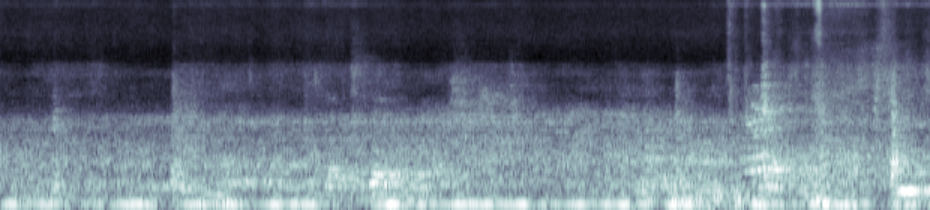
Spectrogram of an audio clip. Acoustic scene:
elevator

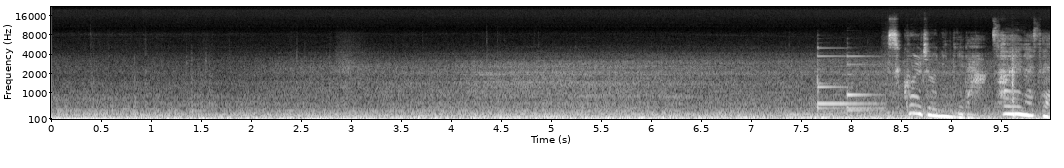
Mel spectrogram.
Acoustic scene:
car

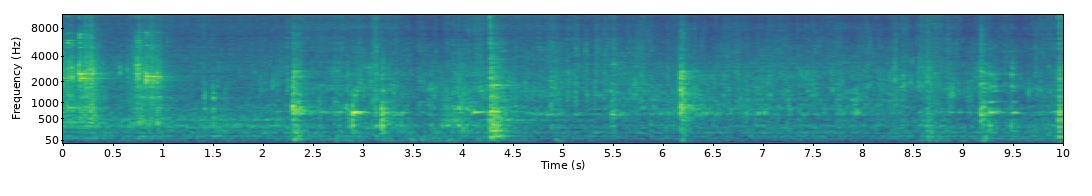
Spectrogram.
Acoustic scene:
kitchen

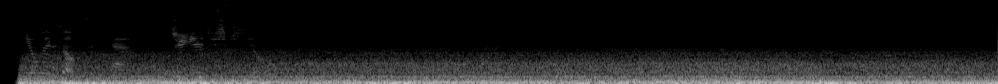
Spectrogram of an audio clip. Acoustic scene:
car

